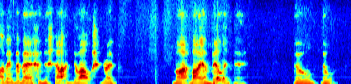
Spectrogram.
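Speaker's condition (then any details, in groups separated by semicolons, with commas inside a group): Parkinson's; citing Parkinson's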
